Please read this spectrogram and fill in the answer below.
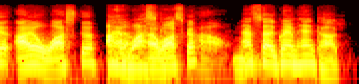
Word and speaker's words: ayahuasca: Yeah, well, look, I don't care how much ayahuasca Aaron Rodgers does or how many shrooms he does and then just rubs the carpet. Or Is that how you say it? Ayahuasca?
